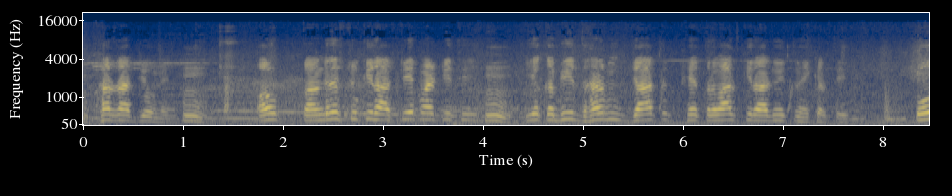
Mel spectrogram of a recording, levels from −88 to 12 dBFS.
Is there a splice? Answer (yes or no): no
